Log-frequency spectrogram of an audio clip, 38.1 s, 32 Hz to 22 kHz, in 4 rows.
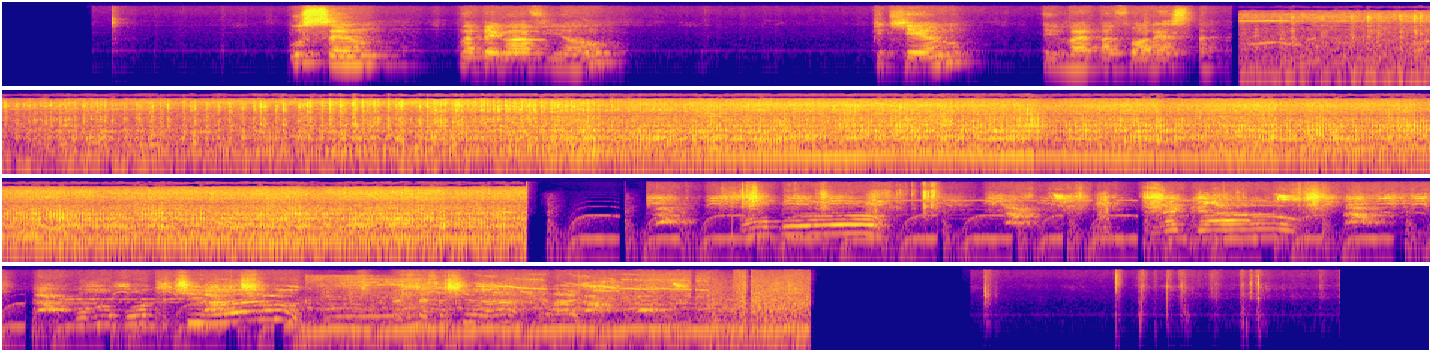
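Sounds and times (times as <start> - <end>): propeller plane engine hum: 8.3 - 22.6, 30.6 - 33.2
person speaking: 23.9 - 25.2, 29.0 - 32.5.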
